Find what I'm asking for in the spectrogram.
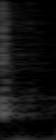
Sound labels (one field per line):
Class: switch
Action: being turned on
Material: plastic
